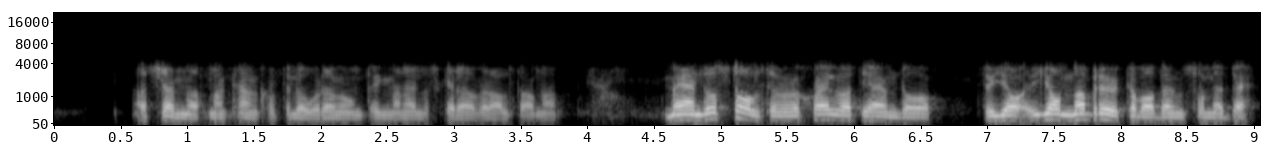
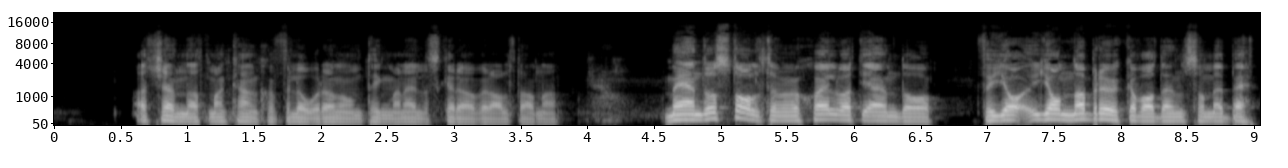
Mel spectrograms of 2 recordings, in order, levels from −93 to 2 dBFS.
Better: second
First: phone-call audio; poor line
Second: none

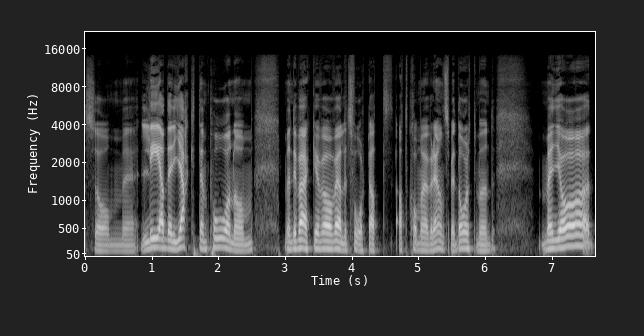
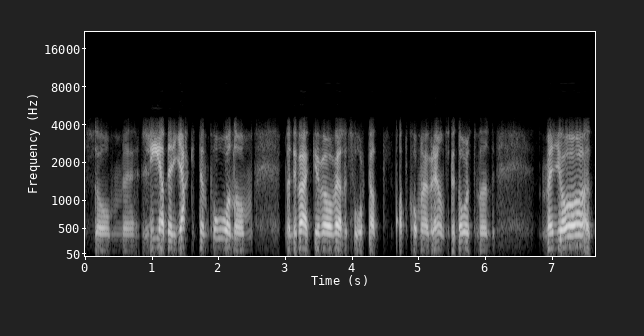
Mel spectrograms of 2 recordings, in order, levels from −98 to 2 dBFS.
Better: first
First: none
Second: phone-call audio; poor line

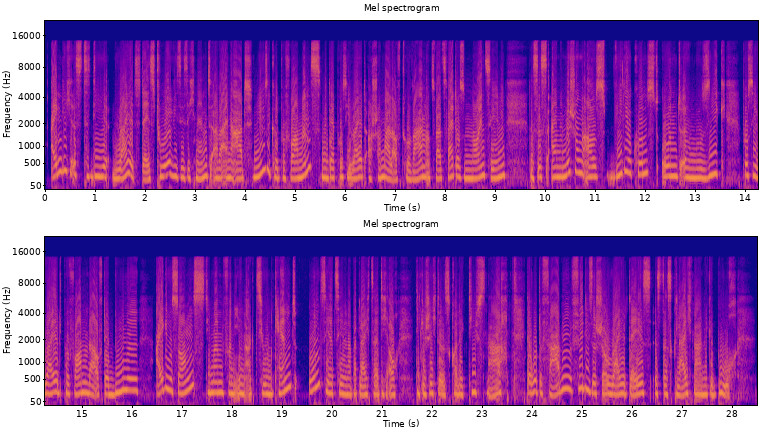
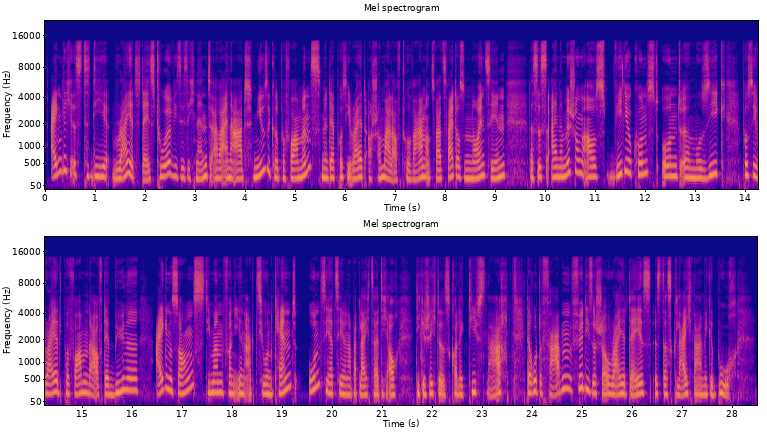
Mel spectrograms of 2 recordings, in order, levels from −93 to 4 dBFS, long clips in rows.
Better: second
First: distortion; heavy; 27% of the sound clipped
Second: none

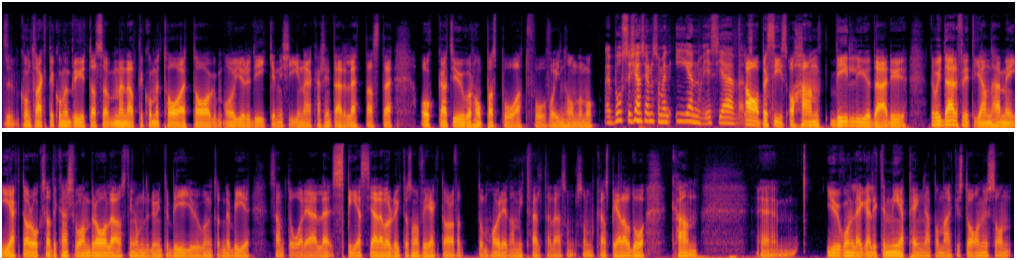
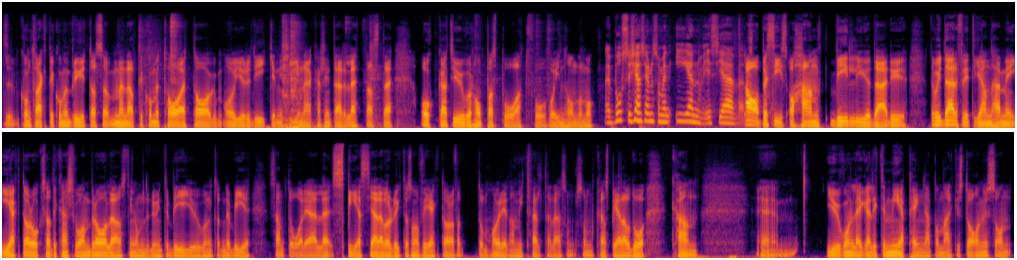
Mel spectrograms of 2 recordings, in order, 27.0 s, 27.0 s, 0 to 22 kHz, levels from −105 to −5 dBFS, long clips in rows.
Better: first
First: none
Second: door banging; noticeable; from 2 to 4.5 s; peak 8 dB below the speech

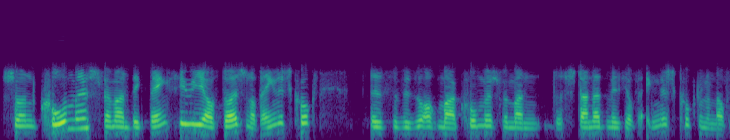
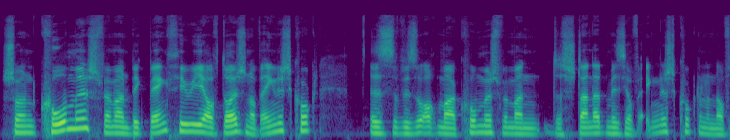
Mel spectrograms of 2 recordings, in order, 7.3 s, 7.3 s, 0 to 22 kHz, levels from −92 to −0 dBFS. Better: second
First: phone-call audio; poor line; nothing above 3 kHz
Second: none

